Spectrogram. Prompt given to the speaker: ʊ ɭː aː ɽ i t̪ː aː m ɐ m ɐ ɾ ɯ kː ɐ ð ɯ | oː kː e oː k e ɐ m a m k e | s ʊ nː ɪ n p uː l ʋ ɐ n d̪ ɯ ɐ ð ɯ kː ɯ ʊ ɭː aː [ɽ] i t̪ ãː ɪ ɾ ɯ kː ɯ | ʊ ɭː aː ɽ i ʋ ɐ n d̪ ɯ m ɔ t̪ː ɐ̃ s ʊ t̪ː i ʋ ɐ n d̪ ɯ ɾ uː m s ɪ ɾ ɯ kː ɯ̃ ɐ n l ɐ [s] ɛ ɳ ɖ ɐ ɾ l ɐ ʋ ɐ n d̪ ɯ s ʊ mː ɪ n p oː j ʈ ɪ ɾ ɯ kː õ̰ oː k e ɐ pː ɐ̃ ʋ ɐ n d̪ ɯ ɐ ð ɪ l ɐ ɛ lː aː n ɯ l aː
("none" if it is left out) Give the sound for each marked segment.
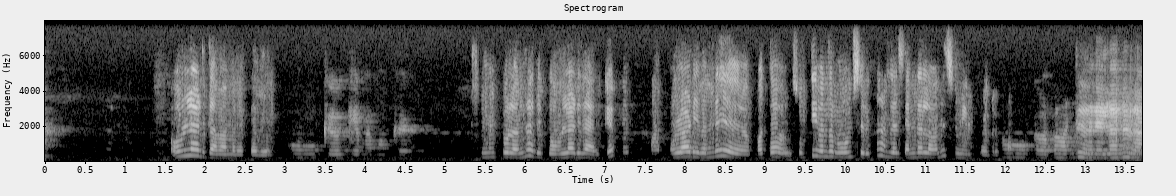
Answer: ɽ, s

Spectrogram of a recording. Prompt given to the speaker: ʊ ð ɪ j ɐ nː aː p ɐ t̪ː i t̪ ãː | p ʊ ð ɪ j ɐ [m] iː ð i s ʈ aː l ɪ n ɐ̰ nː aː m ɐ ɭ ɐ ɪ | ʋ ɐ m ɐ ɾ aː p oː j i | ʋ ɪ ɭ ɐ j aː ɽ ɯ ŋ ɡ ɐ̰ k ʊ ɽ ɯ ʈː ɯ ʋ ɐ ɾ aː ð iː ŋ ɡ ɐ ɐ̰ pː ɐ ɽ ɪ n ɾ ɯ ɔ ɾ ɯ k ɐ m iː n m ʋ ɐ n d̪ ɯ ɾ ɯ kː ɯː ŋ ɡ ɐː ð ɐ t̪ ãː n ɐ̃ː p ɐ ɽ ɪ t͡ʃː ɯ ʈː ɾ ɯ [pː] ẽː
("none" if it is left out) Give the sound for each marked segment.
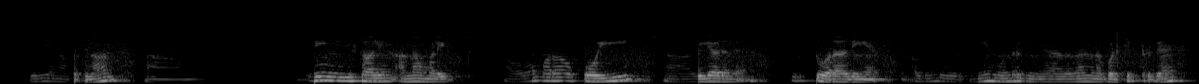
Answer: n, kː

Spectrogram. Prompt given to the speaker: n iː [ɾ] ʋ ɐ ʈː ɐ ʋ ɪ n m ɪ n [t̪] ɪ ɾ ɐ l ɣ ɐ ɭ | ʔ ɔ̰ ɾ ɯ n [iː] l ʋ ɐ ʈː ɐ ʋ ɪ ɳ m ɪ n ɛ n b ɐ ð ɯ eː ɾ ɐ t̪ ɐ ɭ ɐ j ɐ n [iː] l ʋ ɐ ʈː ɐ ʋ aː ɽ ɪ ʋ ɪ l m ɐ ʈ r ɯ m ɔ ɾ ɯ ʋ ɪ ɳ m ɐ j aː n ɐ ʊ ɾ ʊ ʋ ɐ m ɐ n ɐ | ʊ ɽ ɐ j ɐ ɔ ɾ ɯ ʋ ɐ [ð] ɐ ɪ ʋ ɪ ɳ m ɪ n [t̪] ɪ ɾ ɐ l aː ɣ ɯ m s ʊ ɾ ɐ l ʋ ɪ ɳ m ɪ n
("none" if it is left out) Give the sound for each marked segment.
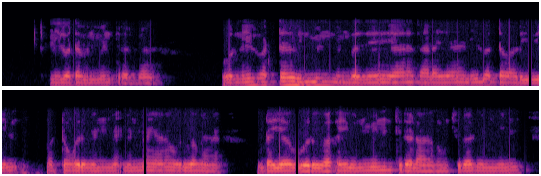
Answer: l, t̪, iː, iː, ɣ, t̪

